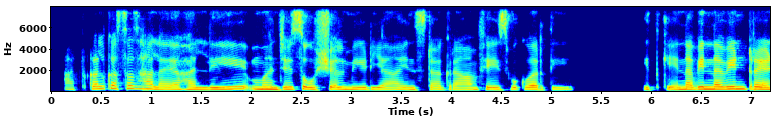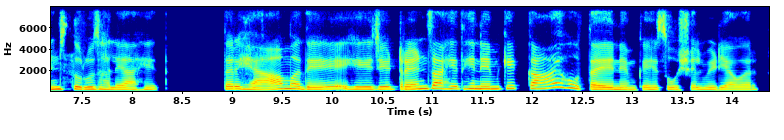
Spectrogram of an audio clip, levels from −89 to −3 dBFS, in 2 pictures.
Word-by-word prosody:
आजकाल 230 +5 -4
कसं 270 0 -1
झालं 230 -6 -1
आहे, 190 +2 -2
हल्ली 195 +4 0
म्हणजे 205 -2 +3
सोशल 195 0 +1
मीडिया, 175 -2 -2
Instagram, 175 0 -5
Facebook 175 0 -3
वरती 180 +1 -3 0.7
इतके - - -5
नवीन-नवीन 210 +3 +4
ट्रेंड्स 210 0 +4
सुरू 205 -2 +3
झाले 200 -3 -1
आहेत. 180 +1 -6 0.7
तर 225 0 +2
ह्यामध्ये 210 +2 +1
हे 210 0 +2
जे 215 +2 +1
ट्रेंड्स 220 +5 +2
आहेत, 245 -3 +2
हे 250 +1 +1
नेमकं 235 +3 +1
काय 285 +8 +2
होत 260 -10 -3
आहे, 190 -2 +4
हे 185 - +2
नेमके 175 -1 -3
हे 180 - -2
सोशल 180 -1 -4
मीडियावर? 165 -2 -4
200 Hz, 140 wpm, -25 LUFS, 180-225 Hz, 0.7 s, नवीन-नवीन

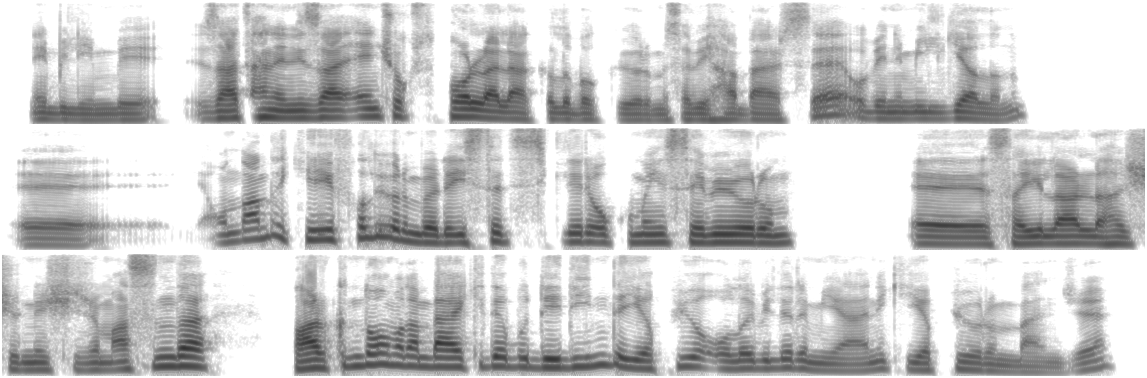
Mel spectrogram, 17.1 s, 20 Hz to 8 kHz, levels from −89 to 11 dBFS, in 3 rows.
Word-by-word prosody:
ne 105 -1 -6
bileyim, 95 -1 -5
bir 100 0 -6 0.2
zaten, 125 +4 +1
hani, 125 0 +2
zaten 130 0 +3
en 145 +1 0
çok 145 -2 -5
sporla 145 -2 +4
alakalı 110 -3 0
bakıyorum, 95 -1 -7
mesela, 100 +2 -7
bir 100 - -3
haberse. 95 -3 -4
O 115 - -7
benim 110 -1 -3
ilgi 115 +1 -2
alanım. 100 -3 -7 0.7
Eee, 110 -2 -7 0.5
ondan 195 - -1
da 255 - -4
keyif 200 0 -1
alıyorum, 220 -8 +1
böyle. 145 -1 +3
İstatistikleri 160 +1 -2
okumayı 150 +1 -1
seviyorum. 145 -1 +3 0.6
Eee, 125 -2 +3
sayılarla 130 +1 +2
haşır 125 +1 -4
neşirim. 125 0 -5
Aslında 180 +7 +4 0.4
farkında 155 +8 +5
olmadan, 200 -4 +2
belki 175 +1 +5
de, 180 -2 +1
bu 170 -1 -3
dediğini 175 +6 +2
de 180 - +2
yapıyor 165 +4 -2
olabilirim, 145 -1 -3
yani, 115 +4 -7
ki 135 - -13
yapıyorum 120 -4 -6
bence. 95 - -10
130 Hz, 155 wpm, -22 LUFS, 110-155 Hz, 0.7 s, farkında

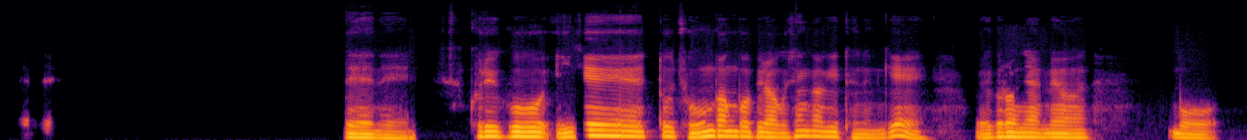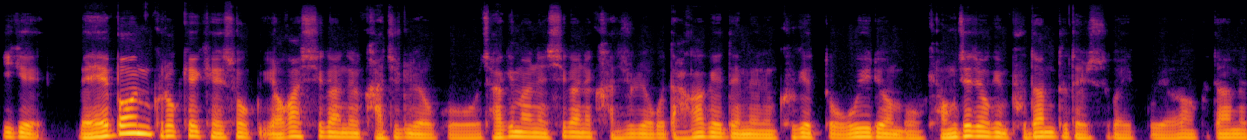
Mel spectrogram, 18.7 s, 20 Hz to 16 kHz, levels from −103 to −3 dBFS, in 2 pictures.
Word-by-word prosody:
네네. - - -24 2.2
네네. 90 -5 +1 0.4
그리고 125 -1 +4
이게 135 +3 +3
또 125 -1 0
좋은 115 +3 +3
방법이라고 120 -5 +2
생각이 130 -1 0
드는 95 -1 -4
게 105 - -1 0.4
왜 95 +2 -1
그러냐면 105 -3 +2 0.6
뭐 90 -4 -2 0.2
이게 110 -4 -1 0.2
매번 145 - +6
그렇게 135 -3 -1
계속 100 -2 -3
여가 95 +7 +1
시간을 115 -4 -1
가지려고, 90 -2 -4
자기만의 110 +3 0
시간을 110 +2 -2
가지려고 95 +3 -4
나가게 110 +6 -1
되면은 95 -3 0
그게 105 +4 -1
또 95 - -4
오히려 105 +2 +2
뭐 85 -2 -4
경제적인 115 +2 +2
부담도 115 +2 -1
될 90 -3 -3
수가 85 0 -8
있고요. 85 +3 -6
그다음에 95 0 -3
105 Hz, 280 characters per minute, -23 LUFS, 95-120 Hz, 2.2 s, 매번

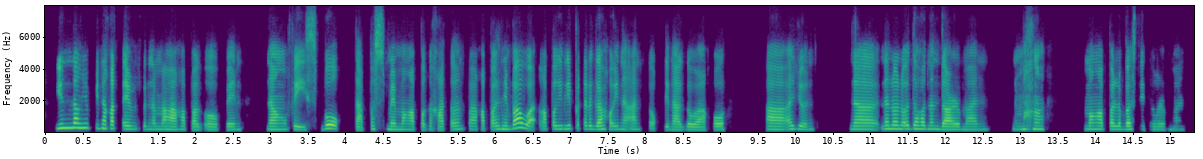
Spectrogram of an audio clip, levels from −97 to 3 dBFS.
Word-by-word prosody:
yun 280 +2 +4
lang 285 -1 +5
yung 280 - -7
pinaka-time 235 -5 +1
ko - - -10
na 195 0 -6
makakapag-open, 180 -1 -1 0.3
ng 190 0 +1
Facebook. 195 +5 +3 0.2
Tapos 195 +6 -2
may 190 -2 0
mga 180 -1 -1
pagkakataon 185 +3 -3
pa, 190 -3 -3
kapag 190 +1 -1
halimbawa, 250 +8 +5
kapag 210 +1 -3
hindi 220 - 0
pa 220 - -8
talaga 210 -2 +2
ako 205 -2 -2
inaantok, 195 0 -4
ginagawa 175 -1 -1
ko, 185 0 +1 0.6
ah, 190 -1 +3
ayon, 190 -3 -4 0.5
na 200 -1 +3
nanonood 225 0 +2
ako 220 -1 +2
ng 210 -2 -4
Dhar 180 -1 +5
Mann, 180 +1 -6 0.3
ng 190 - -11
mga 205 0 -1 0.5
mga 200 0 +1
palabas 200 0 +1
ni 200 -1 -12
Dhar 180 0 -8
Mann. 185 0 -16
195 Hz, 155 wpm, -23 LUFS, 185-210 Hz, 0.6 s, lang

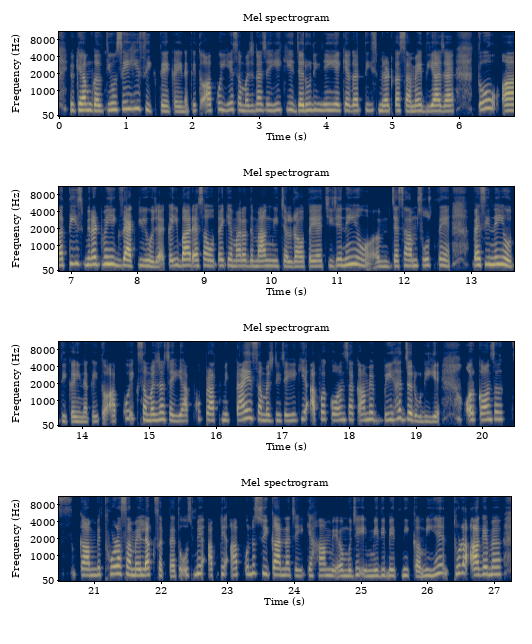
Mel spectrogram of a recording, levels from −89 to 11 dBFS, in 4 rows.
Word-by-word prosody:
क्योंकि 240 0 +2
हम 245 0 +6
गलतियों 235 +3 +2
से - - 0
ही 295 +1 +1
सीखते 250 -7 -5
हैं 205 -1 -1
कहीं 190 0 -4
न - - -6
कहीं 225 - -9
तो - - -3
आपको 230 +4 -1
ये 255 0 -3
समझना 240 -1 -3
चाहिए 235 +1 -5
कि 260 -2 -4
ज़रूरी 240 +2 +3
नहीं 240 0 -1
है 235 - +2
कि 235 +1 -2
अगर 225 0 0
30 235 0 -9
मिनट 215 -1 0
का 225 - +1
समय 215 -1 0
दिया 215 +2 +2
जाएँ 210 +1 +2 0.4
तो 300 +5 +2
अ, 230 -3 +5
30 300 -1 -1
मिनट 270 +1 +4
में 285 - +6
ही 285 - +8
एक्सजेक्टली 225 -2 +4
हो 215 -2 +2
जाएँ। 185 - -1
कई 215 +3 -1
बार 235 0 +5
ऐसा 220 +2 +2
होता 220 0 -2
है - - +1
कि 235 - -3
हमारा 215 -1 0
दिमाग 205 0 0
नहीं 210 0 -3
चल 190 -2 -2
रहा 195 0 0
होता 190 +1 -2
या 205 0 0
चीजें 215 +3 -4
नहीं 280 +4 +4
हो 240 -4 -2
अ, 185 - -6
जैसा 205 +3 -3
हम 220 +1 -1
सोचते 240 +1 -4
हैं 210 - -3 0.4
वैसी 250 +3 +3
नहीं 275 +1 +5
होती 210 -3 +1
कहीं 190 0 -2
न 185 - -3
कहीं। 195 +2 -9
तो - - -4
आपको 295 +8 -4
एक - - -8
समझना 250 +1 +1
चाहिए 225 -4 -2
आपको 220 +7 -6
प्राथमिकताएँ 245 +4 +1
समझनी 235 -5 -3
चाहिए 225 +1 -4
कि 280 - -4
आपका 280 - -1
कौन-सा 255 +2 -2
काम 245 +2 -1
है 275 - +1 0.2
बेहद 260 +5 -2
ज़रूरी 195 -7 0
है 190 - -1 0.4
और - - +3
कौन-सा 270 +2 +1 0.2
स 300 -1 -14
काम 240 -1 +4
में 250 +2 -2
थोड़ा 295 +1 +5
समय 260 -5 +2
लग 250 +2 +4
सकता 235 -3 -5
है - - -2
तो - - -4
उसमें 270 +5 -2
अपने 285 +4 -4 0.3
को - - -5
ना 290 +3 -1
स्वीकारना 260 -5 +2
चाहिए 225 -2 -8
कि 235 - -2
हाँ 230 0 0
म 230 -1 -2 0.2
मुझे 220 +3 -3
मेरी 220 +2 -2
में 230 - 0
इतनी 230 +1 -5
कमी 220 +3 -1
है। 310 +4 +1 0.2
थोड़ा 320 +2 +2 0.2
आगे 270 +3 +5
मैं 275 +1 +1
235 Hz, 240 wpm, -23 LUFS, 215-260 Hz, 0.4 s, ही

